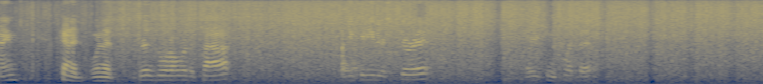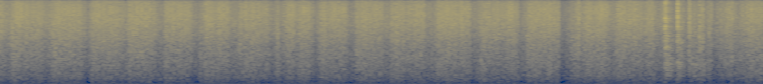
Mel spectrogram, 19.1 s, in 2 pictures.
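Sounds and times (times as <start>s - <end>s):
rice sizzling in hot oil: 0.0s - 19.0s.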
